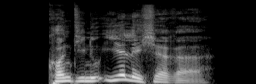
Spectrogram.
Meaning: inflection of kontinuierlich: 1. strong/mixed nominative/accusative feminine singular comparative degree 2. strong nominative/accusative plural comparative degree
- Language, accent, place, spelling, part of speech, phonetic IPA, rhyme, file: German, Germany, Berlin, kontinuierlichere, adjective, [kɔntinuˈʔiːɐ̯lɪçəʁə], -iːɐ̯lɪçəʁə, De-kontinuierlichere.ogg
